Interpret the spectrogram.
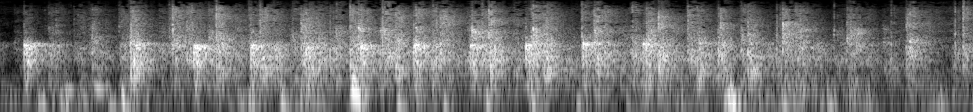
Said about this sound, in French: Voilà, bienvenue. Enchanté. Bienvenue, on peut les applaudir.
